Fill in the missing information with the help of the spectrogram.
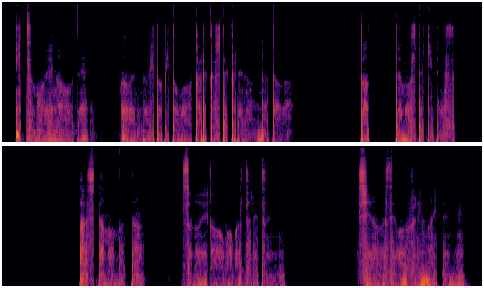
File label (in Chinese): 全肯定轻语音声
